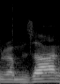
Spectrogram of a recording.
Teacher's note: Persian doesn't have the dod sound, so they mapped it to the closest sound they do have, which is the same letter pronounced zad.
